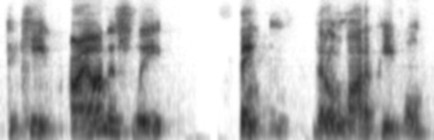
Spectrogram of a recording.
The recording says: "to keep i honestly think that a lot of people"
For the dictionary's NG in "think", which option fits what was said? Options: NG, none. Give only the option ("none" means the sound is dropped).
NG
